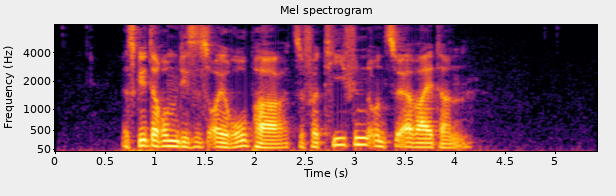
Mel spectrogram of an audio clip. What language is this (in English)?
German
